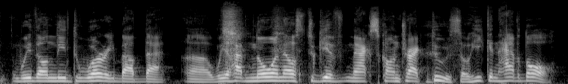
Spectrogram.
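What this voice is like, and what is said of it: Imitates another person's accented voice. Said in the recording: “Why is he so good at that accent? ... killed the Vlade accent.”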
